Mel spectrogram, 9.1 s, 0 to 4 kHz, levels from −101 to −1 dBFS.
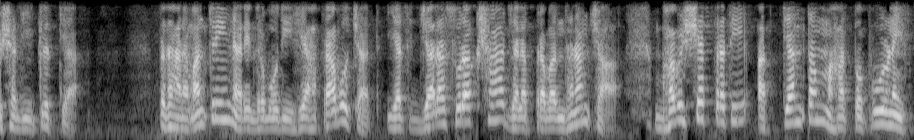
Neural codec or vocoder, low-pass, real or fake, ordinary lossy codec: vocoder, 44.1 kHz, 128 mel bands, Pupu-Vocoder; 3.6 kHz; fake; Opus, 64 kbps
